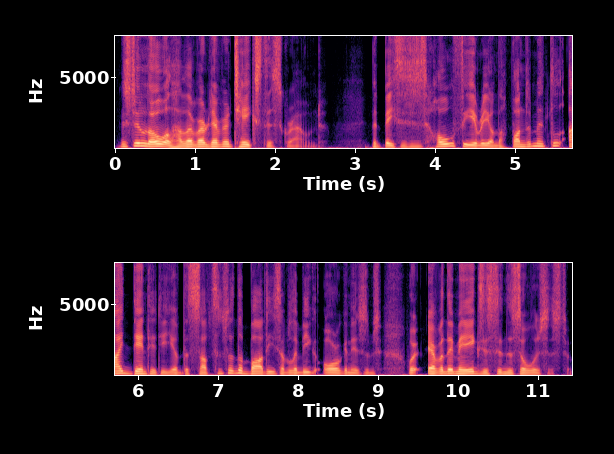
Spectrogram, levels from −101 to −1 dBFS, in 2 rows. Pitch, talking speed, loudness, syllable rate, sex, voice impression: 125 Hz, 175 wpm, -19 LUFS, 5.8 syllables/s, male, very masculine, very middle-aged, very thick, tensed, powerful, bright, slightly hard, clear, fluent, cool, intellectual, refreshing, very sincere, calm, mature, friendly, very reassuring, slightly unique, slightly elegant, wild, sweet, lively, slightly strict, slightly intense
